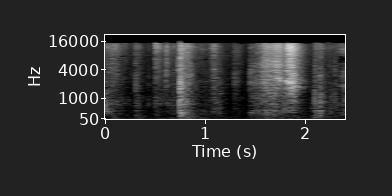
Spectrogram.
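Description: Clear plastic packaging tray of an action figure being handled: a short scrape, then a longer, louder rubbing scrape near the end.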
